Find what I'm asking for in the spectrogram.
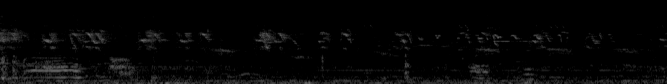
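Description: Desi chickens and small chicks in a low-cost poultry shed, with steady clucking and high chirps from many birds close by, continuous throughout amid general barnyard noise.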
